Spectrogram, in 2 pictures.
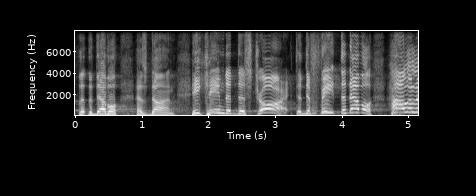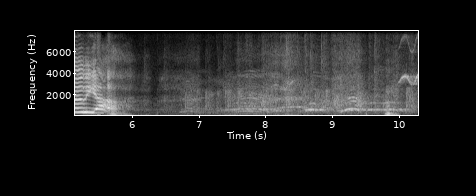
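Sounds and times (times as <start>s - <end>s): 
speech: 0.0s - 6.0s
audience applause: 6.7s - 10.2s.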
